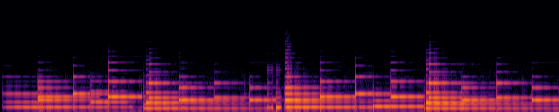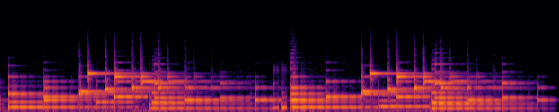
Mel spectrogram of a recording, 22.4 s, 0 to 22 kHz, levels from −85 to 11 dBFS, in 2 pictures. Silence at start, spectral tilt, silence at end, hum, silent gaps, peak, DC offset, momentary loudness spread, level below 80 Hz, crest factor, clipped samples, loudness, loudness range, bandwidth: 0.05 s; -11 dB/octave; 0.1 s; none; none; -2 dBFS; under 0.1%; 12 LU; -48 dBFS; 20 dB; under 0.1%; -21 LUFS; 4 LU; 3.9 kHz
